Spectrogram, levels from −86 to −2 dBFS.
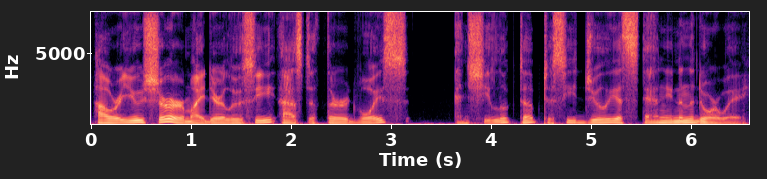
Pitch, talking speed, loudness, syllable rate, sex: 110 Hz, 200 wpm, -16 LUFS, 5.1 syllables/s, male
